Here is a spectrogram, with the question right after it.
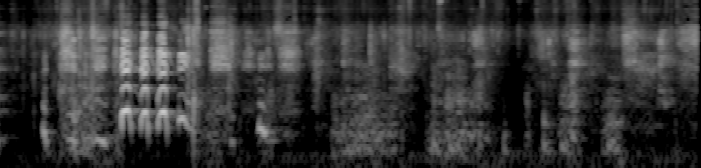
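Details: Two pet dogs, one a Boston Terrier recently added to the family, playing rough at home; a burst of high whining yelps and short yips, with a person scolding 'too much' in the background.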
